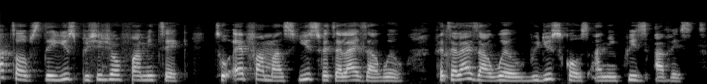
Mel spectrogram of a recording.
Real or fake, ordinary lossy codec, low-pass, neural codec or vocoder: real; none; 7.2 kHz; none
